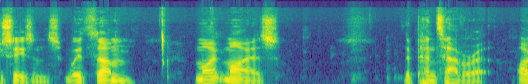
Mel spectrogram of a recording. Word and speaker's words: Pentaverate: Has anybody seen the Pentaverati? There's the one they did one season or 2 seasons with Mike Myers. The Pentaverate.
